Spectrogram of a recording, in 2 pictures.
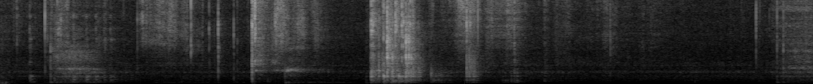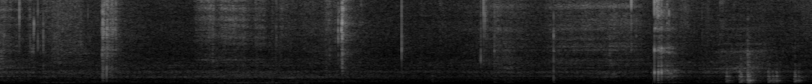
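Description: A marker pen being handled and uncapped, with a few sharp clicks and rustles in the first three seconds, then a felt-tip permanent marker drawing on stiff card in soft, scratchy strokes.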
